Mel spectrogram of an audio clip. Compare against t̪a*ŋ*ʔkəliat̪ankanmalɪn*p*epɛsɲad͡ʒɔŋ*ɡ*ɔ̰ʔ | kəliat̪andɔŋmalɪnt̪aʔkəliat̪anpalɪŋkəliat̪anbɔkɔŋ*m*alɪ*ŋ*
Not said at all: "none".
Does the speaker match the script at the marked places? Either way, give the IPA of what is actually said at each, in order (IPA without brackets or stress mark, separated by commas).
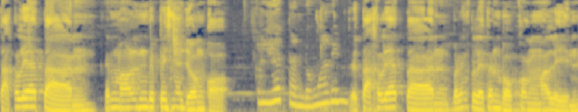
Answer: none, p, k, m, n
